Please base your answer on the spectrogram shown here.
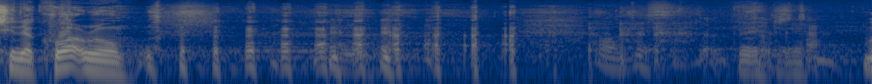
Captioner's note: laughs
